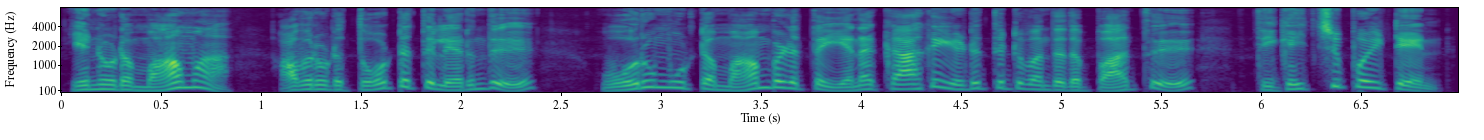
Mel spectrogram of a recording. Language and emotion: Tamil, surprised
